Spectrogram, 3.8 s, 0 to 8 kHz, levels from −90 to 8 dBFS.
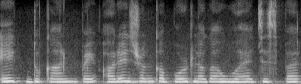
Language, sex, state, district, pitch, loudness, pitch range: Hindi, female, Bihar, Samastipur, 265 Hz, -13 LUFS, 265-275 Hz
